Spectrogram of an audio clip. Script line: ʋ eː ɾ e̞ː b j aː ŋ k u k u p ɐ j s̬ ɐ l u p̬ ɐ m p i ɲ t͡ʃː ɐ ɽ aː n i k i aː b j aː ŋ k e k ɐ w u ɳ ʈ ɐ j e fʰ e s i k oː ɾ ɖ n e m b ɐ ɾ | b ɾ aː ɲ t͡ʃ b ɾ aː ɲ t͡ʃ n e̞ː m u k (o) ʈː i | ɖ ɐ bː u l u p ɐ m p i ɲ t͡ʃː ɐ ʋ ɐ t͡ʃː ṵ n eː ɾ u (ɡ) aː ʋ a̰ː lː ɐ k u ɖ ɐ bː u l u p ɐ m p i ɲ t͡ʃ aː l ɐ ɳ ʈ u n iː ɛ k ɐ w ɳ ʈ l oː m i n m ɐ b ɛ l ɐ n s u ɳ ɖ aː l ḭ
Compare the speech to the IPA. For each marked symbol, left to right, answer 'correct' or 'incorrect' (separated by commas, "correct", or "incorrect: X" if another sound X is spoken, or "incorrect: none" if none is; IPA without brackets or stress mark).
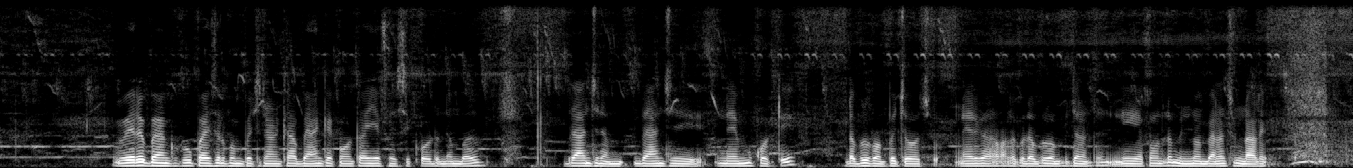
correct, correct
